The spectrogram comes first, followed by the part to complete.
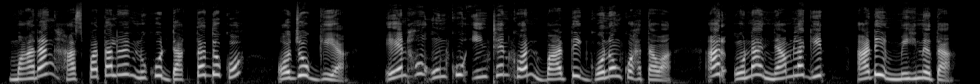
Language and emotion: Santali, angry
